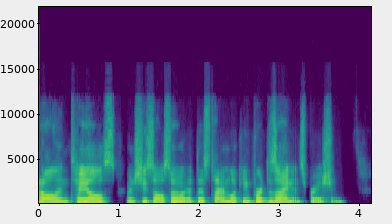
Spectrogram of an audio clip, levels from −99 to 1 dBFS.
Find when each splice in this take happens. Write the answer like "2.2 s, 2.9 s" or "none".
none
